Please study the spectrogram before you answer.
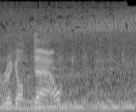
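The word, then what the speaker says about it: Rigondeaux: rig on though or as he's correctly pronounced with the uh spanish accent rig on dao and two absolute geniuses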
